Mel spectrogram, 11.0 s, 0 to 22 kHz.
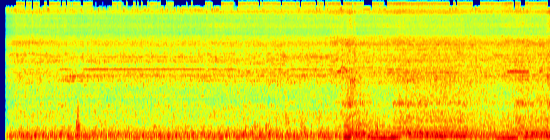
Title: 1982 Ford F150 300 Auto. There's a horrific vacuum leak around that quadrajet somewhere...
